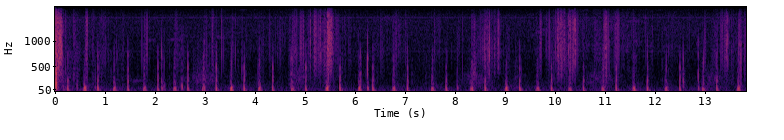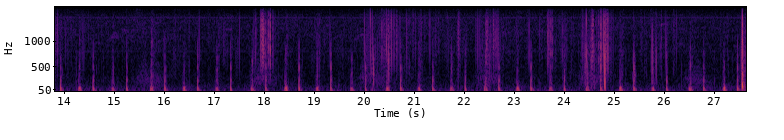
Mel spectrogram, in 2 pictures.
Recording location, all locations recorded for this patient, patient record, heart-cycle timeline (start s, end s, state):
tricuspid valve (TV)
aortic valve (AV)+pulmonary valve (PV)+tricuspid valve (TV)+mitral valve (MV)
#Age: Child
#Sex: Male
#Height: 117.0 cm
#Weight: 21.7 kg
#Pregnancy status: False
#Murmur: Absent
#Murmur locations: nan
#Most audible location: nan
#Systolic murmur timing: nan
#Systolic murmur shape: nan
#Systolic murmur grading: nan
#Systolic murmur pitch: nan
#Systolic murmur quality: nan
#Diastolic murmur timing: nan
#Diastolic murmur shape: nan
#Diastolic murmur grading: nan
#Diastolic murmur pitch: nan
#Diastolic murmur quality: nan
#Outcome: Normal
#Campaign: 2014 screening campaign
0.00	0.39	unannotated
0.39	0.56	diastole
0.56	0.68	S1
0.68	0.84	systole
0.84	0.94	S2
0.94	1.16	diastole
1.16	1.28	S1
1.28	1.44	systole
1.44	1.54	S2
1.54	1.76	diastole
1.76	1.88	S1
1.88	2.04	systole
2.04	2.16	S2
2.16	2.38	diastole
2.38	2.48	S1
2.48	2.64	systole
2.64	2.72	S2
2.72	2.94	diastole
2.94	3.06	S1
3.06	3.20	systole
3.20	3.30	S2
3.30	3.50	diastole
3.50	3.62	S1
3.62	3.76	systole
3.76	3.86	S2
3.86	4.06	diastole
4.06	4.18	S1
4.18	4.34	systole
4.34	4.42	S2
4.42	4.72	diastole
4.72	4.84	S1
4.84	5.00	systole
5.00	5.08	S2
5.08	5.40	diastole
5.40	5.54	S1
5.54	5.68	systole
5.68	5.78	S2
5.78	6.06	diastole
6.06	6.18	S1
6.18	6.34	systole
6.34	6.44	S2
6.44	6.74	diastole
6.74	6.86	S1
6.86	7.02	systole
7.02	7.12	S2
7.12	7.52	diastole
7.52	7.64	S1
7.64	7.80	systole
7.80	7.90	S2
7.90	8.30	diastole
8.30	8.42	S1
8.42	8.58	systole
8.58	8.68	S2
8.68	9.00	diastole
9.00	9.12	S1
9.12	9.28	systole
9.28	9.36	S2
9.36	9.62	diastole
9.62	9.74	S1
9.74	9.90	systole
9.90	10.00	S2
10.00	10.26	diastole
10.26	10.38	S1
10.38	10.54	systole
10.54	10.64	S2
10.64	10.92	diastole
10.92	11.04	S1
11.04	11.20	systole
11.20	11.30	S2
11.30	11.54	diastole
11.54	11.66	S1
11.66	11.82	systole
11.82	11.92	S2
11.92	12.20	diastole
12.20	12.30	S1
12.30	12.48	systole
12.48	12.58	S2
12.58	12.92	diastole
12.92	13.04	S1
13.04	13.22	systole
13.22	13.32	S2
13.32	13.64	diastole
13.64	13.76	S1
13.76	13.92	systole
13.92	14.00	S2
14.00	14.28	diastole
14.28	14.40	S1
14.40	14.56	systole
14.56	14.66	S2
14.66	14.94	diastole
14.94	15.06	S1
15.06	15.24	systole
15.24	15.34	S2
15.34	15.72	diastole
15.72	15.84	S1
15.84	16.00	systole
16.00	16.10	S2
16.10	16.38	diastole
16.38	16.50	S1
16.50	16.66	systole
16.66	16.76	S2
16.76	17.02	diastole
17.02	17.14	S1
17.14	17.32	systole
17.32	17.40	S2
17.40	17.74	diastole
17.74	17.86	S1
17.86	18.02	systole
18.02	18.12	S2
18.12	18.40	diastole
18.40	18.52	S1
18.52	18.68	systole
18.68	18.78	S2
18.78	19.04	diastole
19.04	19.14	S1
19.14	19.32	systole
19.32	19.42	S2
19.42	19.72	diastole
19.72	19.84	S1
19.84	20.02	systole
20.02	20.10	S2
20.10	20.44	diastole
20.44	20.56	S1
20.56	20.72	systole
20.72	20.82	S2
20.82	21.08	diastole
21.08	21.18	S1
21.18	21.36	systole
21.36	21.46	S2
21.46	21.72	diastole
21.72	21.84	S1
21.84	22.00	systole
22.00	22.10	S2
22.10	22.40	diastole
22.40	22.52	S1
22.52	22.68	systole
22.68	22.78	S2
22.78	23.04	diastole
23.04	23.16	S1
23.16	23.32	systole
23.32	23.42	S2
23.42	23.70	diastole
23.70	23.82	S1
23.82	23.98	systole
23.98	24.08	S2
24.08	24.42	diastole
24.42	27.65	unannotated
